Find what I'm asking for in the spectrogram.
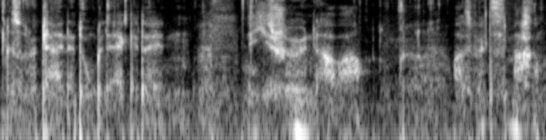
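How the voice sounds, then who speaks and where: Someone whispers at a very fast pace. Noticeable background noise sits behind the voice. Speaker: ASMR creator. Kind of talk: storytelling. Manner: whispered.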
